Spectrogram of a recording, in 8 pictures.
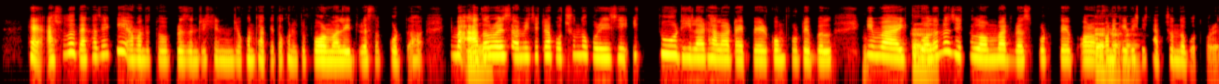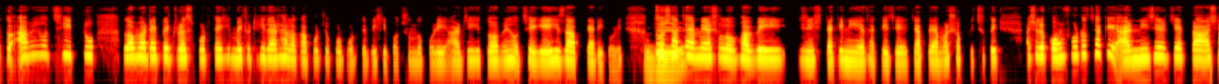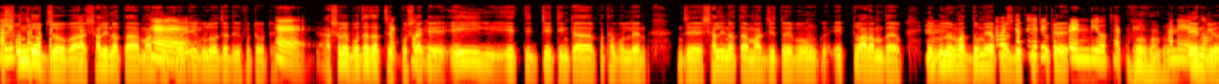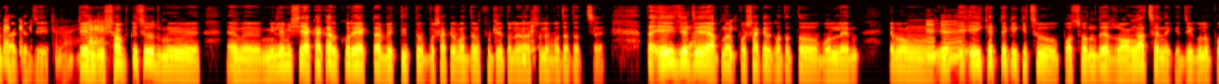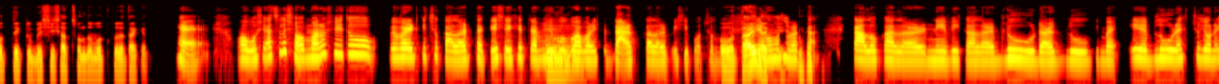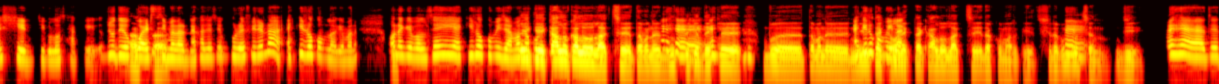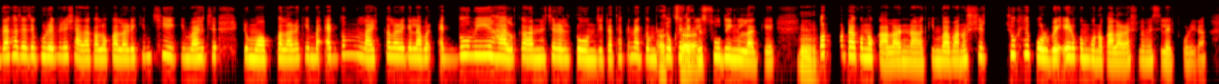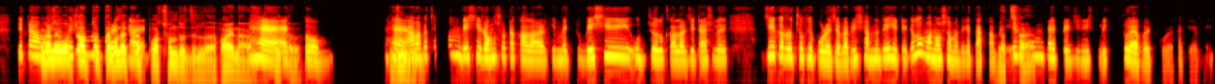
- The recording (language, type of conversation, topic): Bengali, podcast, আপনি কীভাবে আপনার পোশাকের মাধ্যমে নিজের ব্যক্তিত্বকে ফুটিয়ে তোলেন?
- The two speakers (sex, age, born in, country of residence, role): female, 25-29, Bangladesh, Bangladesh, guest; male, 25-29, Bangladesh, Bangladesh, host
- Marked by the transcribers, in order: other background noise; tapping; chuckle; laughing while speaking: "আসলে বোঝা যাচ্ছে"; "পড়তে" said as "পত্তে"; chuckle; in English: "quite similar"; unintelligible speech; chuckle; "সুথিং" said as "সুদিং"; unintelligible speech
